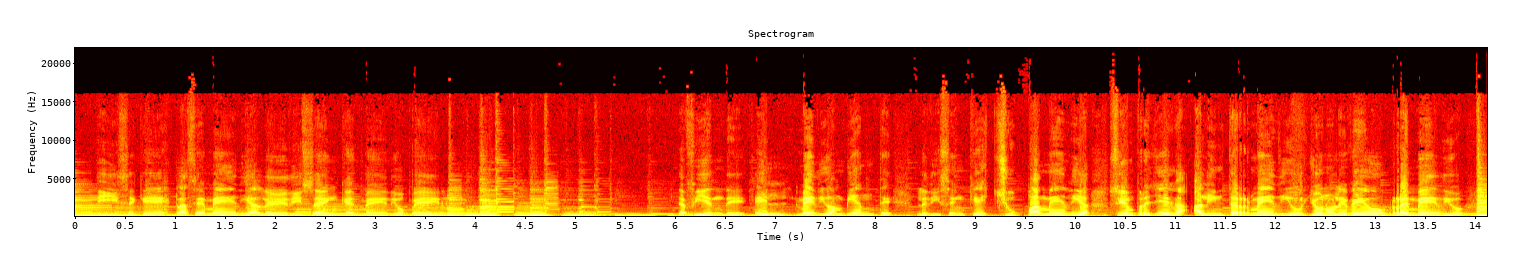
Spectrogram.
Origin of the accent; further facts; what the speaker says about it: Chile; son nuestra forma de respirar, como chilenos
